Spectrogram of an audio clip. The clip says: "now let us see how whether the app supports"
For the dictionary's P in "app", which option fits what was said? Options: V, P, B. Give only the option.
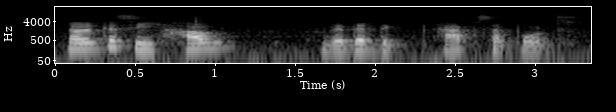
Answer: P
